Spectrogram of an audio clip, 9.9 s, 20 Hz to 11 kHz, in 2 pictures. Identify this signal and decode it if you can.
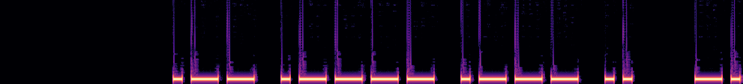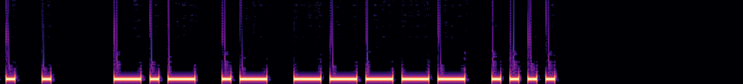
Morse code, heard as a keyed tone, about 20 wpm, 700 Hz. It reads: W1JI DE KA0H
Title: USA Callsign DE Callsign - 4 Characters - 20wpm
